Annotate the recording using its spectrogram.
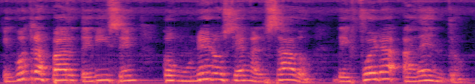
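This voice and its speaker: A woman's voice: medium pitch, lively intonation, measured pace, lightly acted. A woman voicing a defiant male Andean villager, a horn player rousing the others in broken rural speech. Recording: roomy, dull lo-fi.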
